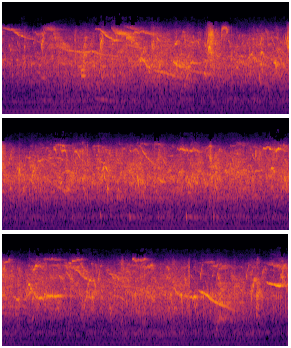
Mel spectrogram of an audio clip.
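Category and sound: bird, starling calls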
